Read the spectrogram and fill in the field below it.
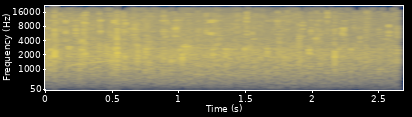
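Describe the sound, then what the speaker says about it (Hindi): Steady, dense applause from a comedy show audience at Prayag Sangeet Samiti, loud and close, sustained without a break or any talk over it. "एक बार जोरदार तालियां।"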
